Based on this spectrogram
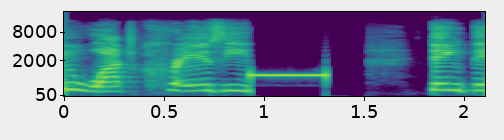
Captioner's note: beep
